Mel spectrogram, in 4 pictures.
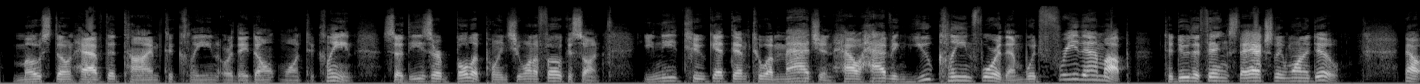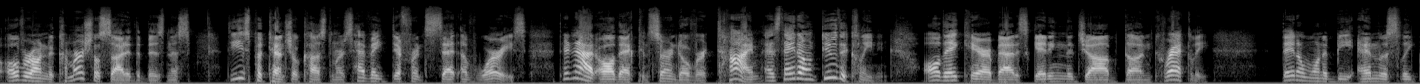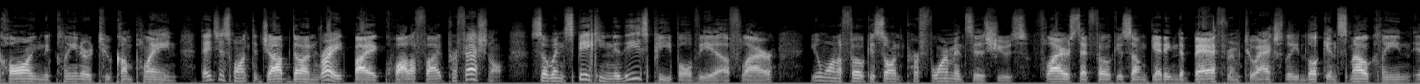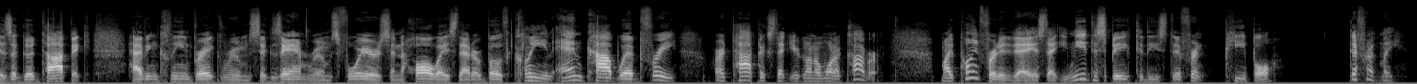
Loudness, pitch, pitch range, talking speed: -20 LUFS, 130 Hz, 115-160 Hz, 195 wpm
